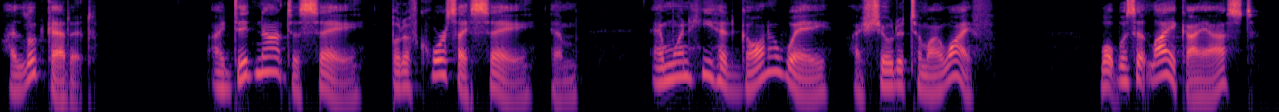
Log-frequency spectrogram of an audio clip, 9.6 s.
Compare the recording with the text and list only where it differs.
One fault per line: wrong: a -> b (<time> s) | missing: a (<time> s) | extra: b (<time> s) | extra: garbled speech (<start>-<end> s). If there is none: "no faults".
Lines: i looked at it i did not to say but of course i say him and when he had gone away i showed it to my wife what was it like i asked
no faults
